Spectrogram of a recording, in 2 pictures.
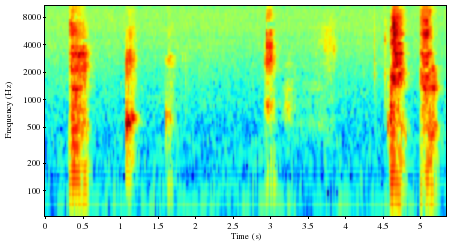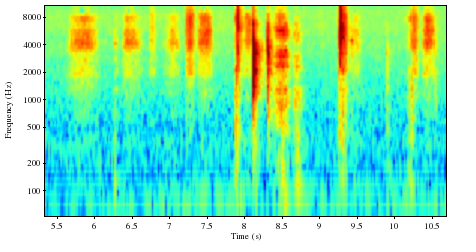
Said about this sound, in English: Slippy was looking over Crow's body. As he wheezed in bed, began to cough up blood.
